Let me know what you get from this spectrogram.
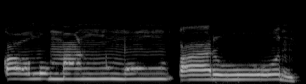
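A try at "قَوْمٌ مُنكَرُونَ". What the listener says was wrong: Oh, qaumun bukan kaumang tapi qaumum munkarun. Dakhalu alaihi faqalu salaman qala salam qaumun munkarun.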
